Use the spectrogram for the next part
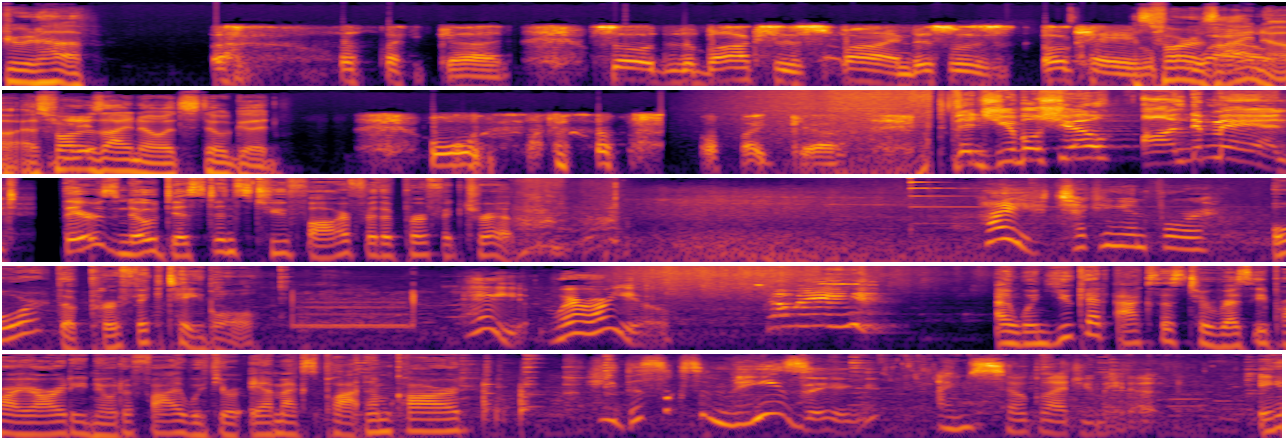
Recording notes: Phone Prank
